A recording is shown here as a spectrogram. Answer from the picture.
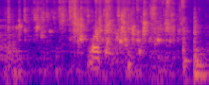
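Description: Water splashing and sloshing as a glass container is rinsed by hand in a stainless steel sink, with small scattered splashes and a sharper knock near the end.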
